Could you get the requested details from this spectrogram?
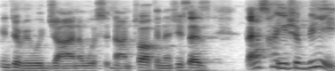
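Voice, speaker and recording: A man speaks with a Jamaican accent. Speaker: photographer and travel YouTuber. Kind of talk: casual chat. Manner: speeds up and slips into patois when excited.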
